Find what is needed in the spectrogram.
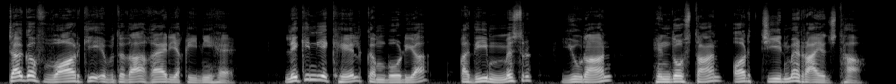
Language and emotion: Urdu, neutral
